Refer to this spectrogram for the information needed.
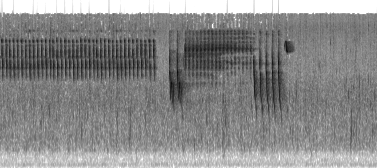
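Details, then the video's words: A sikatan londo flycatcher in a cage sings a long high buzzy trill for three seconds, then a swooping whistle and another fast chattering series, fading into the murmur of running water. "Sikatan Londo di Iringi gmricik air cocok Untum Masteran Dan memancing jagoan bos kuh berbunyi"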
